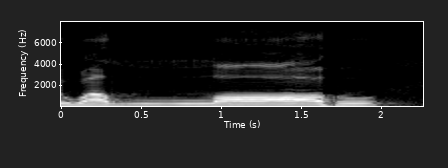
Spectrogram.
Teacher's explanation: والله اینجا لام جلاله پر میشه. به این لامی که در الله هست در اینجا میگن لام جلاله، این پر میشه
